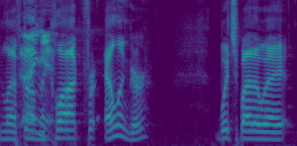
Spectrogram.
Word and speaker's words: Ehlinger: on the clock for Ehlinger which by the way I wrote it out on Twitter l ed gender there you go a legend to get it it's a hard G though according to hard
